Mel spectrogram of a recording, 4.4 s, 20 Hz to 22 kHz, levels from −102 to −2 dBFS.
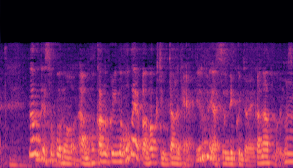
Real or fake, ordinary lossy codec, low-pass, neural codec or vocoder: fake; none; none; codec, 16 kHz, 16 kbps, FreqCodec, smaller model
